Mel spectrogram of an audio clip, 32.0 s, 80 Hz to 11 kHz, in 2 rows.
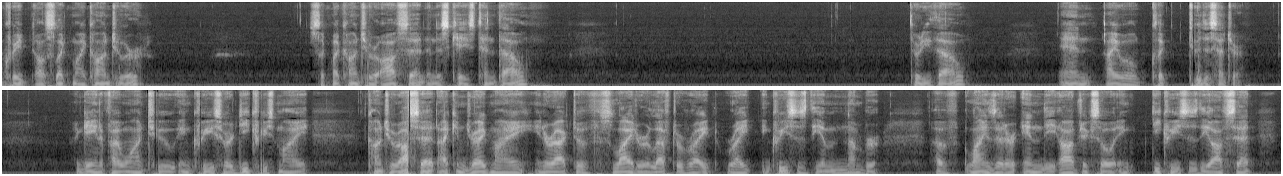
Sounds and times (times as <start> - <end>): Speech: 0.0 - 1.9, 3.8 - 6.8, 11.4 - 12.2, 13.2 - 15.6, 16.9 - 19.9, 20.6 - 27.0, 27.6 - 31.7.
